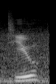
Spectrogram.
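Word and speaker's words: tiếu: We're gonna take her to my favorite, Tieu. Yes, Tieu.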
